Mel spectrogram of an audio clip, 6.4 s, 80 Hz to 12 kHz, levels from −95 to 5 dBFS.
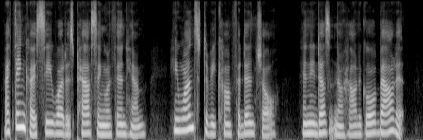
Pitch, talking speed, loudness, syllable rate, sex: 200 Hz, 225 wpm, -17 LUFS, 5.4 syllables/s, female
